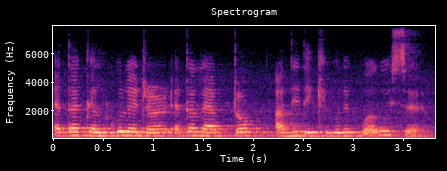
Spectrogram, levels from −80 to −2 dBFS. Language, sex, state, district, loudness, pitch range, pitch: Assamese, female, Assam, Sonitpur, -18 LUFS, 235-260 Hz, 245 Hz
